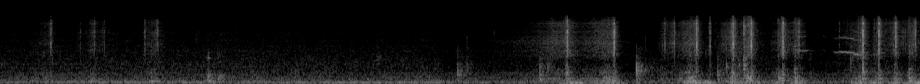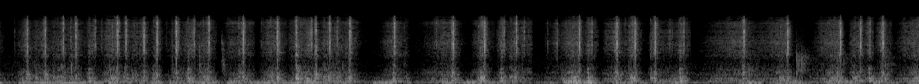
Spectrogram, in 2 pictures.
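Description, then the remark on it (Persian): Rapid, clattering typewriter keystrokes in steady bursts, fairly loud, with a quieter stretch of faint tapping before the typing picks up, as the same sentence is typed over and over. No one speaks. “من صدای کلیدا رو شنیدم. همش داره یه جمله رو مینویسه.”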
